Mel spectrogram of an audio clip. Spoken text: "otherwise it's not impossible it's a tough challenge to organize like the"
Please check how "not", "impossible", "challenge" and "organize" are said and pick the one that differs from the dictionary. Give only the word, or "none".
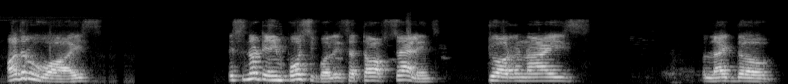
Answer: challenge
